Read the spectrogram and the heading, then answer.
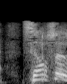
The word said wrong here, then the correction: Kelso: is going to be there. I mean, Kelso. I'm sorry. Why do I keep pronouncing that wrong? – Yeah.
